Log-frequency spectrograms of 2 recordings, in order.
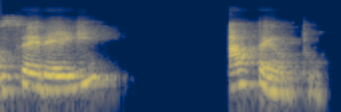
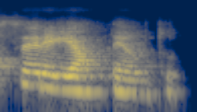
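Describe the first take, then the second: First: The words are separated by a short pause. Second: The vowels are run together without a pause. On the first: The speaker calls it wrong. "eu não falo serei atento. Eu não dou essa pausa" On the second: The speaker calls it right. "Eu falo, de tudo ao meu amor serei atento. Vira quase sereia"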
